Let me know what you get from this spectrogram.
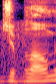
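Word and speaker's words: Jablowme: spell a few words J a BL o WM e it's pronounced jablow me heywood jablome e how wait kill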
